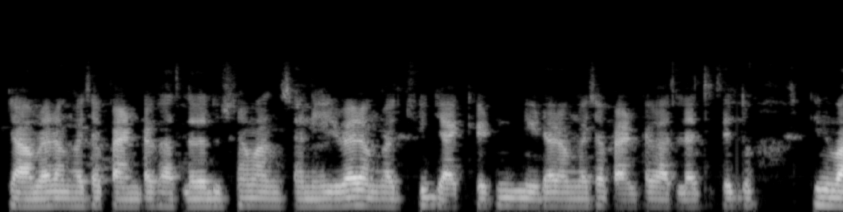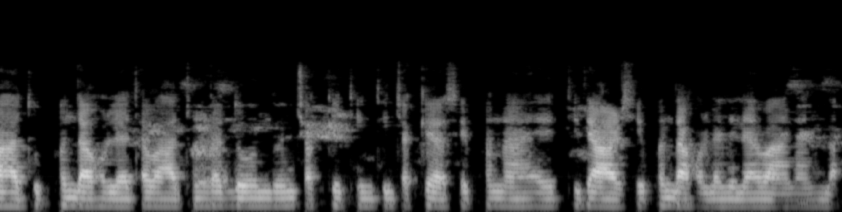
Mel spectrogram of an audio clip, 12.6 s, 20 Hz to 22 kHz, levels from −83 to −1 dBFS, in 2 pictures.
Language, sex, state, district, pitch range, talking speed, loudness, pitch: Marathi, male, Maharashtra, Chandrapur, 95-105 Hz, 155 wpm, -23 LUFS, 100 Hz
